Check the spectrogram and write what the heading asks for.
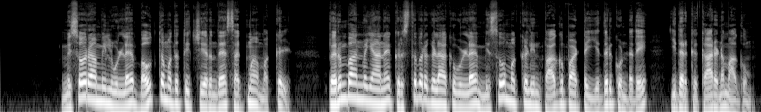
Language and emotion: Tamil, neutral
